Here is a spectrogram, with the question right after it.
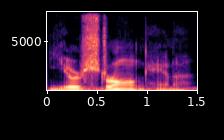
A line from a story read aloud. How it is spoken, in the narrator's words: she said softly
